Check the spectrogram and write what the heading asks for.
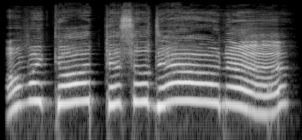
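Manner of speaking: high, loud and slow with delight; overjoyed. Real, not acted. Streamer thanking the fan artist, high loud gushing delight. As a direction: gush at the gift. Excited over the 3D Baxter.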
